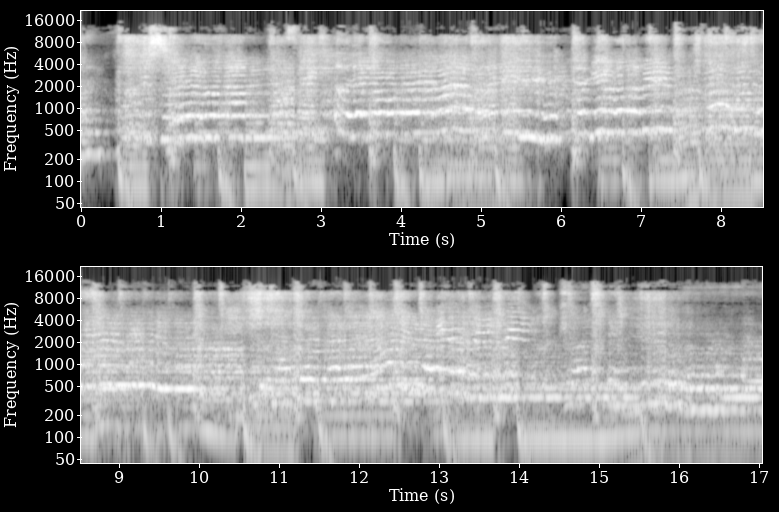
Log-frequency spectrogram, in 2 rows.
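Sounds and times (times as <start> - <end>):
person singing: 0.0 - 17.0
loud bass line: 0.5 - 3.1, 3.9 - 5.7, 6.5 - 17.0.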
